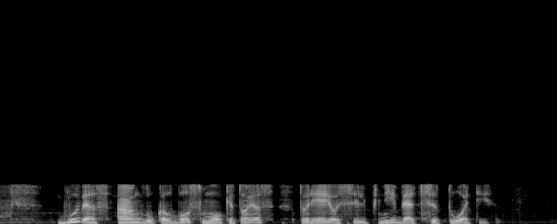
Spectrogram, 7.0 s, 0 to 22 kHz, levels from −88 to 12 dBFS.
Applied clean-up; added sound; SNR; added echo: none; none; none; none.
